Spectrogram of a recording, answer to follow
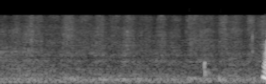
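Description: Faint scratching of a brown colouring stick scribbled in loops over paper, colouring in a drawing.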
